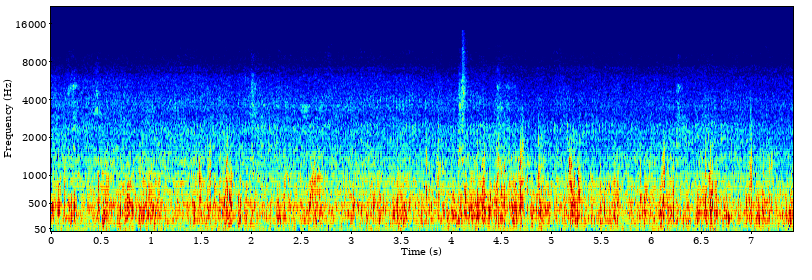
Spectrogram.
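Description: Passenger train running along the track, heard from on board: a steady rumble of wheels on rails, with frequent short clicks and rattles and a rush of wind.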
